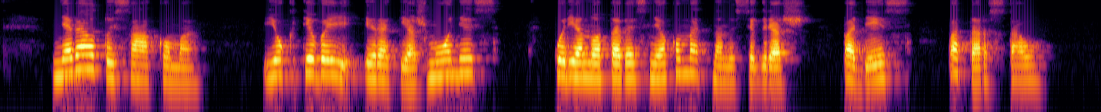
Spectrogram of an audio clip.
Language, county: Lithuanian, Šiauliai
